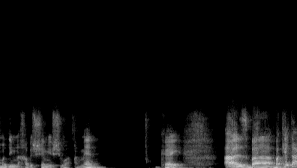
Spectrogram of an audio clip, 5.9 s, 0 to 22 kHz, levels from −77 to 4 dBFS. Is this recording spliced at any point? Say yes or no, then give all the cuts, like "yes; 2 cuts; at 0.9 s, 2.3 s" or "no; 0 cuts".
yes; 1 cut; at 1.4 s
